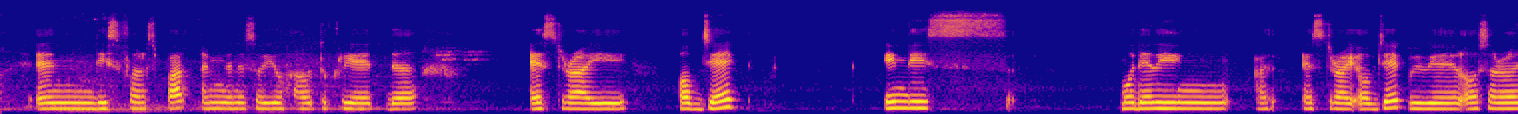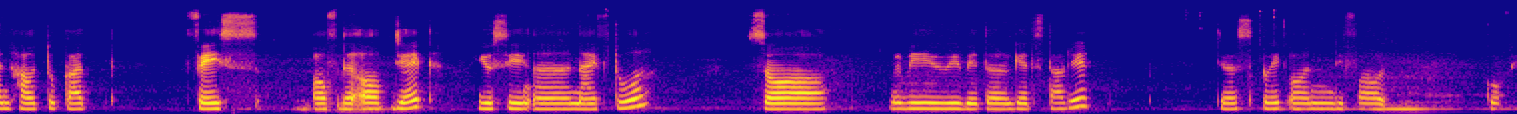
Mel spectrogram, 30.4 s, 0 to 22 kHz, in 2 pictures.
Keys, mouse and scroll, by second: 27.8-29.7 right drag, 28.9 x.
